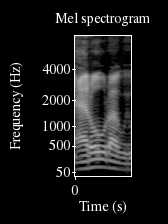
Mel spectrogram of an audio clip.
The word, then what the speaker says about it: ARRW: 그러니까 에어 론치트 Rapid Response Weapon이라서 ARRW, 읽기는 Arrow라고 읽습니다. 화살이라고.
